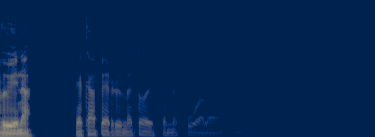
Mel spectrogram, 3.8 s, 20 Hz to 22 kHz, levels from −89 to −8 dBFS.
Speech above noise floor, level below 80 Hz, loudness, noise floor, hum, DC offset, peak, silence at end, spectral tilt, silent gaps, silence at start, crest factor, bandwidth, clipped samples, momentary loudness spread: over 36 dB; -66 dBFS; -50 LUFS; under -90 dBFS; none; under 0.1%; -28 dBFS; 2.25 s; -7.5 dB/octave; none; 0 s; 24 dB; 13.5 kHz; under 0.1%; 22 LU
